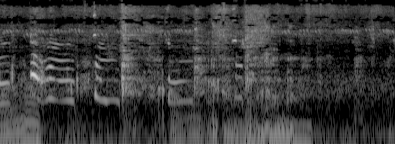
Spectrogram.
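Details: Two wolfdog puppies, Silas and Bear, quarrelling over a found object; a low rumbling growl runs underneath, while short high whines bend up and down in the first half.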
